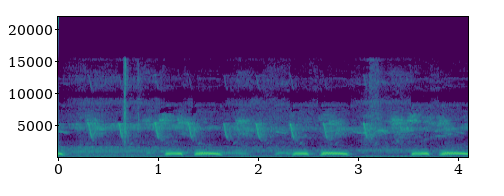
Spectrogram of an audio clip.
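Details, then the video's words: Spotted dove decoy luring wild doves, in the Thai three-kuk hanging pattern: a short coo then a drawn-out rounded coo, paired and repeated roughly every second, over a low rural hum with faint high chirps. "เสียงนกเขาใหญ่ 3กุกห้อย เรียกลงกุก2กุก"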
